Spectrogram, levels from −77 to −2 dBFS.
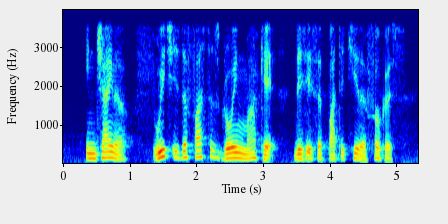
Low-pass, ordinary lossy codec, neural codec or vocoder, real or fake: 3.6 kHz; none; codec, 16 kHz, 0.5 kbps, X-Codec, HuBERT features, trained on LibriSpeech; fake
